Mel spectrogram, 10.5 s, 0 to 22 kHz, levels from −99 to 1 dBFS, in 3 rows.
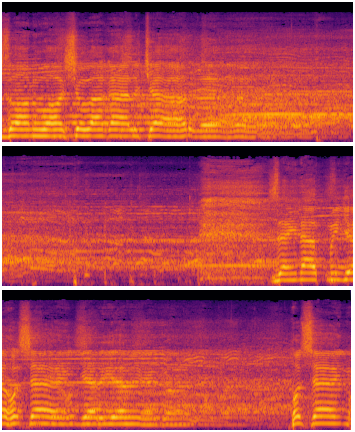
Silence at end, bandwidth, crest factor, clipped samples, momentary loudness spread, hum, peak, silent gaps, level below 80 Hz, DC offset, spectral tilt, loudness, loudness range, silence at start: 0 s; 16.5 kHz; 16 dB; under 0.1%; 12 LU; none; 0 dBFS; none; -56 dBFS; under 0.1%; -3.5 dB/octave; -17 LUFS; 6 LU; 0 s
